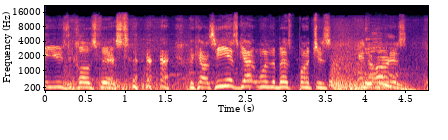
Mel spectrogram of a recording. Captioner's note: chuckles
